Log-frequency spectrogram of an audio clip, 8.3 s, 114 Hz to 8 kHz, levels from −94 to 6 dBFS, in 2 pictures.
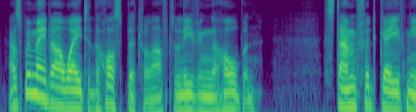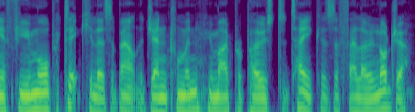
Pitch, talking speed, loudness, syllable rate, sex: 120 Hz, 225 wpm, -20 LUFS, 6.3 syllables/s, male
